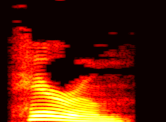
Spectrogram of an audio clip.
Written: harim

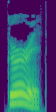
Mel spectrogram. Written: gurit

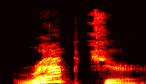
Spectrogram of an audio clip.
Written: rapture

